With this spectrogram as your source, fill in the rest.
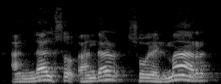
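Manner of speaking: normal talking voice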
